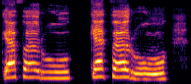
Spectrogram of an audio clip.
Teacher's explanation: रू के साथ वाव मद्दा है, दो हरकत खींच के पढ़ा जाएगा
